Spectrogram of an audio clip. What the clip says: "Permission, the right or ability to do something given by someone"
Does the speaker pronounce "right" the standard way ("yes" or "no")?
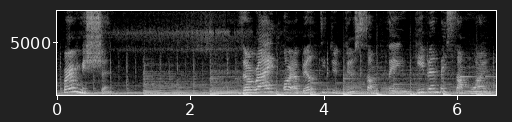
yes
